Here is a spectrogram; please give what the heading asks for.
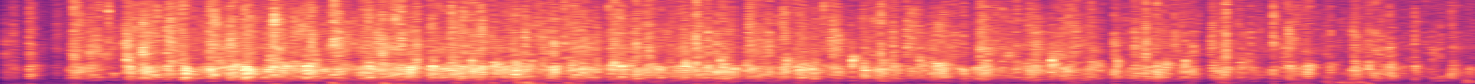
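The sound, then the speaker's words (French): Audience applause at a cinema event honoring comedy, a dense, even patter of many hands clapping that starts almost at once and holds steady throughout, with no voices on top. “Et vous pouvez l'applaudir.”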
